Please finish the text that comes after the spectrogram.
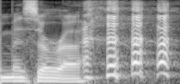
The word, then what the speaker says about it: Missouri: thing on this podcast we're going to pronounce Missouri mazura um let it be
